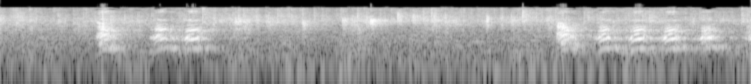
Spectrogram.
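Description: Heavy rain pours steadily onto surfaces in a flooded office backyard, a continuous close hiss, with two bursts of dog barking breaking through early and near the end.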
